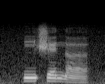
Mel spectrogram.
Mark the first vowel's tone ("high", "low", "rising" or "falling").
high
